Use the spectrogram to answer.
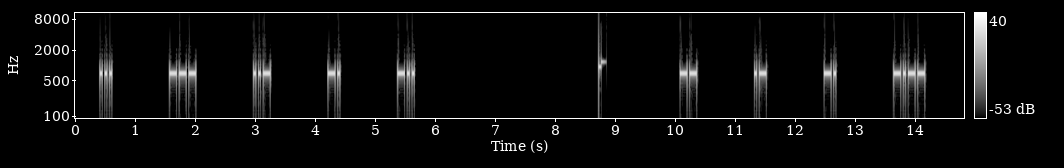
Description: Morse code, heard as a keyed tone, about 30 wpm, spaced as for 8 wpm, 700 Hz. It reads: SOUND MANY
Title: 8x Character Spacing - Top 100 Words - 30wpm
